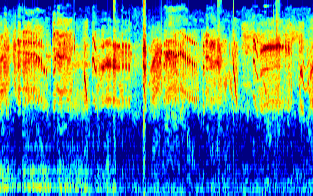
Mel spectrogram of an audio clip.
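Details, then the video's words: Swiftlets in a lure recording used to attract them to nesting houses; dense, high, chattering twitters and chirps overlap continuously, with brief clicks and a faint low hum underneath. "SUARA TARIK MANSYAH WALET"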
